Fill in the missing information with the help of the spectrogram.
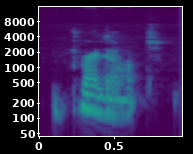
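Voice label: "braggart", British English; pronunciations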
